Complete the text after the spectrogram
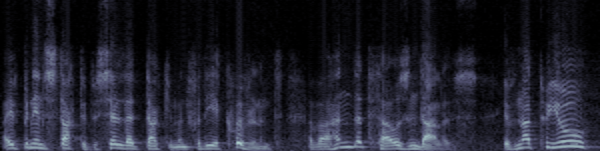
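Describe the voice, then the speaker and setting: An actor playing a sly, greedy broker with a German accent in a 1950s radio drama, suave, smug and formal. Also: male voice, on the high side, sing-song, normal speed. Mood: impatient.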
